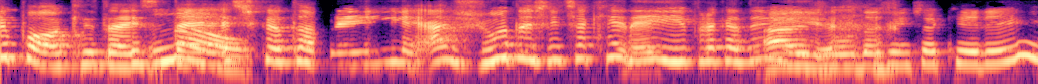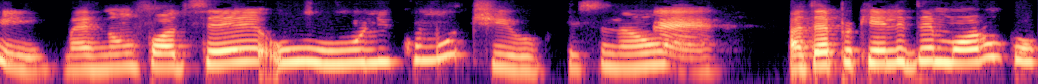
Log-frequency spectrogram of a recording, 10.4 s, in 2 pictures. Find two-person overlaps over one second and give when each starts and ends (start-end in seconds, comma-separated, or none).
none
